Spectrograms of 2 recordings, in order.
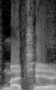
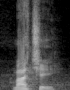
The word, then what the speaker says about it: Machi: worth taking a look that is the correct pronunciation it's matchy actually machi yeah machi mache yeah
